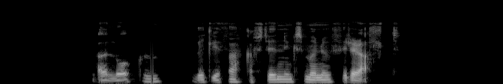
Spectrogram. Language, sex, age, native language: Icelandic, male, 20-29, Icelandic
